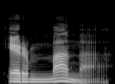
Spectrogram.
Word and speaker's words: hermana: Joel and his sister Joel's word for sister is hermana with a stress on man and his word for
